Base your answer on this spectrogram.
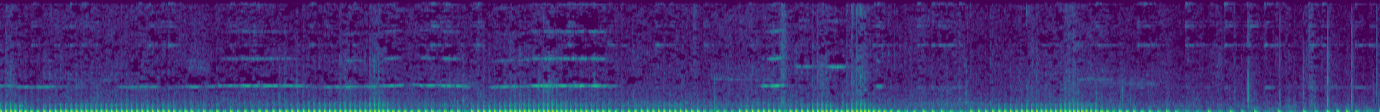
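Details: Mother cows moving into a barn as their calves remain outside on a farm; long, low, rough bellows rise and fade in waves, while high bird whistles sound in the background.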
